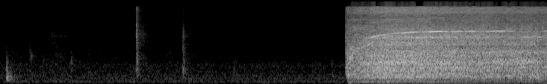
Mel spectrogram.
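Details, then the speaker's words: Bissell 2X vacuum with no-suction complaint, being tested on the main base with brush spinning: after a quiet pause the motor spins up to a steady high even whoosh, no surging; normal running, suction present at main base. "The first part is done. Suction is at the main base of the machine."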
